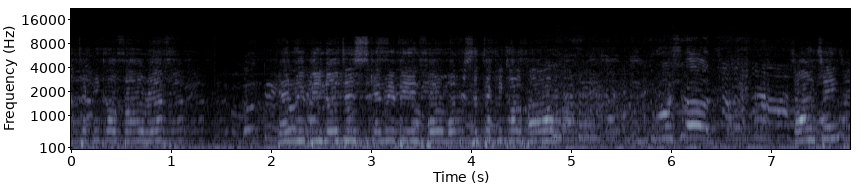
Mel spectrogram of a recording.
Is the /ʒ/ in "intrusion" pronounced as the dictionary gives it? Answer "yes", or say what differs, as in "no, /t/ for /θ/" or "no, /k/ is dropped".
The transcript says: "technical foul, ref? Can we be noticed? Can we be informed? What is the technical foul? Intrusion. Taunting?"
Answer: no, /s/ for /ʒ/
